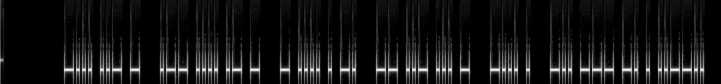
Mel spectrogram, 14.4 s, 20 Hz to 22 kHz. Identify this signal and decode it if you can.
Morse code, heard as a keyed tone, about 20 wpm, 700 Hz. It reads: BUT WHAT THEN MUST BE DONE?
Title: Sentences from Top 500 Words 20wpm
